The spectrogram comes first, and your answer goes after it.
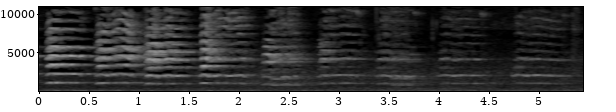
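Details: Miniature Schnauzer giving high, tonal whining cries in wavering sing-song bursts, about two each second, gradually softening toward the end over a low background rumble.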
